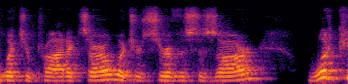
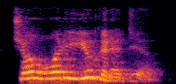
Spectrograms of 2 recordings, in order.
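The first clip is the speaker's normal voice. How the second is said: higher, louder challenging question; questioning salesman; 5 semitones higher, 6 dB louder than usual. Retold or imitated. Salesman pressing Joe about his own plans, raised and louder. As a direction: push the boss for an answer.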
